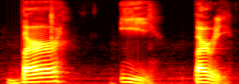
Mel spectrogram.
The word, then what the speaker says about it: bury: Bur-e, bury. We use the like in nurse.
